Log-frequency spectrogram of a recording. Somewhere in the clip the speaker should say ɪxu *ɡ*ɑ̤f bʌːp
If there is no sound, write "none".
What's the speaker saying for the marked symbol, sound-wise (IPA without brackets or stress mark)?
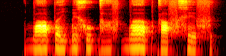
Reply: ɡ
